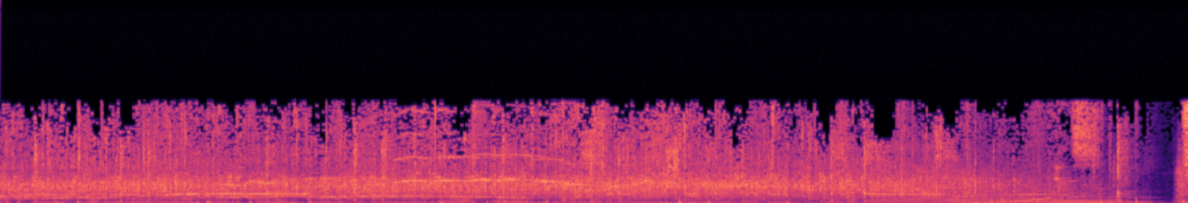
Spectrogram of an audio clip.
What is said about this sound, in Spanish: Un aplauso para Jorge Ponce, hoy en la Resistencia.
